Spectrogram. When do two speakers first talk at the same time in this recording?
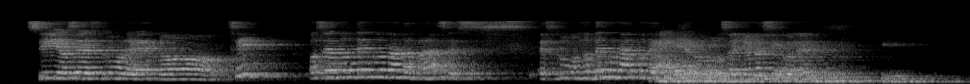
6.5 s

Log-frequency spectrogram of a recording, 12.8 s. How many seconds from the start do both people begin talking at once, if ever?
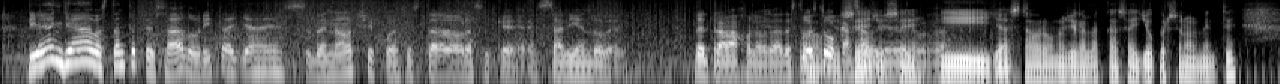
8.0 s

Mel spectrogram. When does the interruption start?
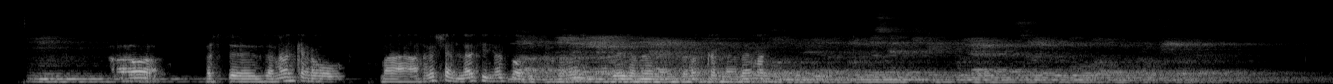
5.0 s

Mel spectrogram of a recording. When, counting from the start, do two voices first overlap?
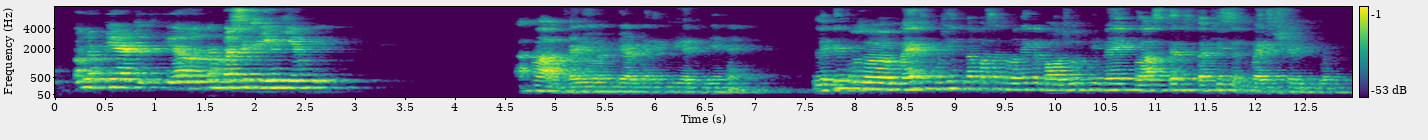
none

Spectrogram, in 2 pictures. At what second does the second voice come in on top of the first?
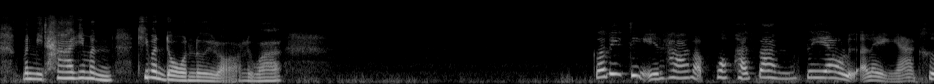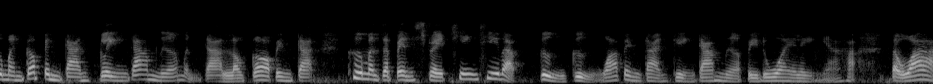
none

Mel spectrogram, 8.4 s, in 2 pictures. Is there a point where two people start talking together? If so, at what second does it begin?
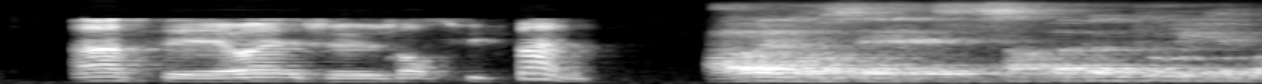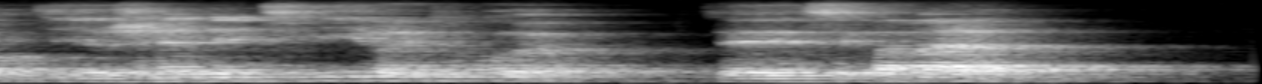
none

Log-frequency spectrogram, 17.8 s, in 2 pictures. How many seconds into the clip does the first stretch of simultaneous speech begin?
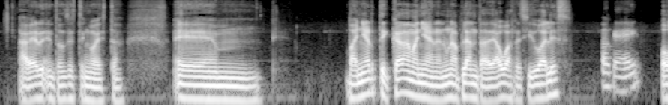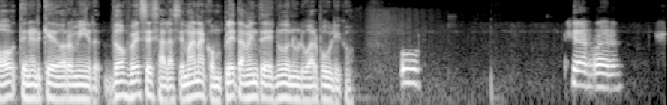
none

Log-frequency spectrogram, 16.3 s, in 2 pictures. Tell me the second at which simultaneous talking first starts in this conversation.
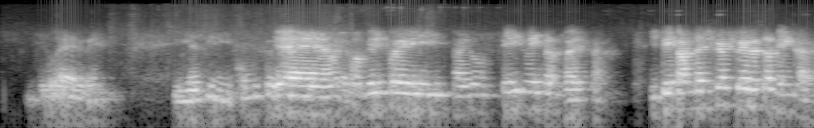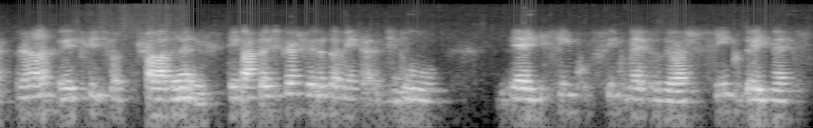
2.7 s

